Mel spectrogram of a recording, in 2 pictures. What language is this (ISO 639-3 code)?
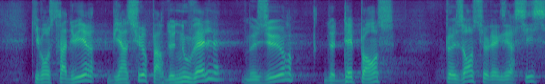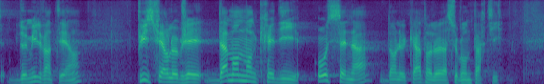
fra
